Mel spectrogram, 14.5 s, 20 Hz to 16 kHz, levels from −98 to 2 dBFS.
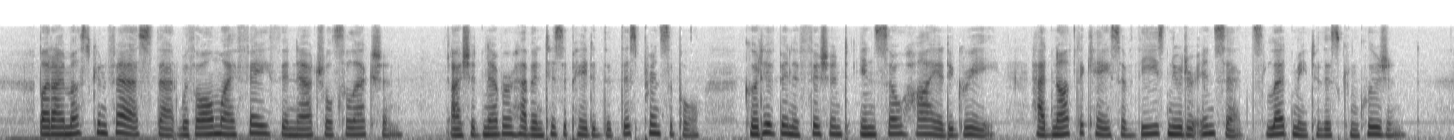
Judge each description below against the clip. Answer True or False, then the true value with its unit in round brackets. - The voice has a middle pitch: True (180 Hz)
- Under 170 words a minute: False (175 wpm)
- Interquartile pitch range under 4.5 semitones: True (2.6 semitones)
